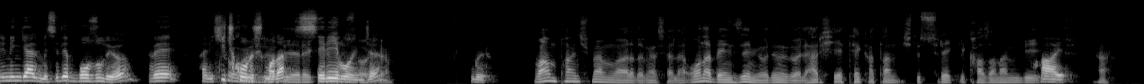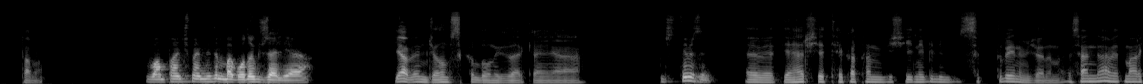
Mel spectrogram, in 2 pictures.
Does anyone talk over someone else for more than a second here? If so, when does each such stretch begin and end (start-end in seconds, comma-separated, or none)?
2.2-3.9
